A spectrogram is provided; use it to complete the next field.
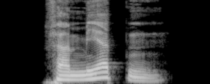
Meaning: inflection of vermehrt: 1. strong genitive masculine/neuter singular 2. weak/mixed genitive/dative all-gender singular 3. strong/weak/mixed accusative masculine singular 4. strong dative plural
- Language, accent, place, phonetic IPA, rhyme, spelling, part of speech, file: German, Germany, Berlin, [fɛɐ̯ˈmeːɐ̯tn̩], -eːɐ̯tn̩, vermehrten, adjective / verb, De-vermehrten.ogg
